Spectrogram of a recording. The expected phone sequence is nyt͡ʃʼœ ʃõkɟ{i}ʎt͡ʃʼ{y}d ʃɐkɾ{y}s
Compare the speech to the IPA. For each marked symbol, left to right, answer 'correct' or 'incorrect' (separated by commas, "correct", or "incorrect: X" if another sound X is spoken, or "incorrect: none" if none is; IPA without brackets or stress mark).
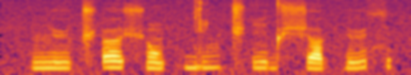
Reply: correct, incorrect: i, correct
